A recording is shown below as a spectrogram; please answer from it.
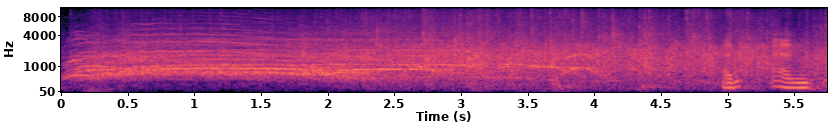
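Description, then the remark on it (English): A packed live audience at the Bell House in Gowanus, Brooklyn, erupts in loud, sustained cheering and applause, with whoops and shouts riding over dense clapping that holds steady, then thins slightly near the end as a few voices call out. “So let us know that you're packed right now.”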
